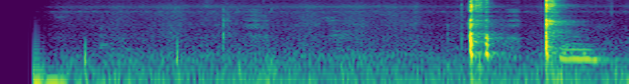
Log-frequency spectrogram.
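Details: Infant cough: a quiet start, then two short, sharp coughs from a baby, the second followed by a brief voiced catch.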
